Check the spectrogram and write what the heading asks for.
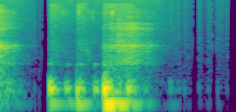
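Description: A man's breathy sigh close to the microphone, starting about half a second in and lasting about a second.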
